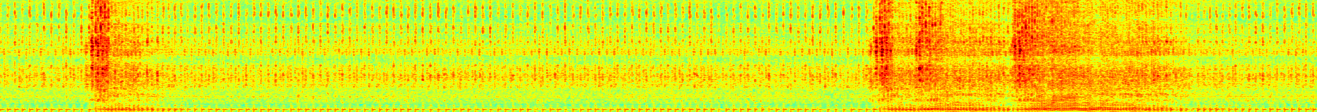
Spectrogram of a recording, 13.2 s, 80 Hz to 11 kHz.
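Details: 1974 Honda ST90 with a fresh top end, started after adding gas: the small single-cylinder engine putters at a steady, even idle with a couple of brief blips and runs cleanly and healthy.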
